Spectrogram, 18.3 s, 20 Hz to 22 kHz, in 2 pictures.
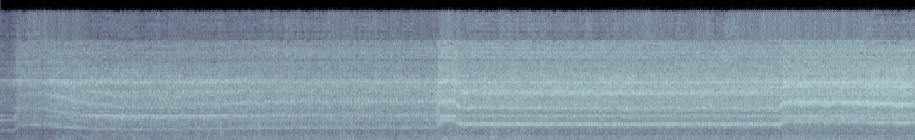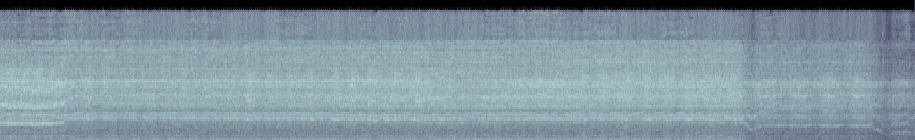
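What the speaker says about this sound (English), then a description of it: "now going to cut the section of pipe within the valve using your 18-volt drill and the socket" An 18-volt drill fitted with a socket drives a cutter through pipe inside an isolator valve, making a loud, continuous high whine that shifts pitch in steps as the load changes, with no voices.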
